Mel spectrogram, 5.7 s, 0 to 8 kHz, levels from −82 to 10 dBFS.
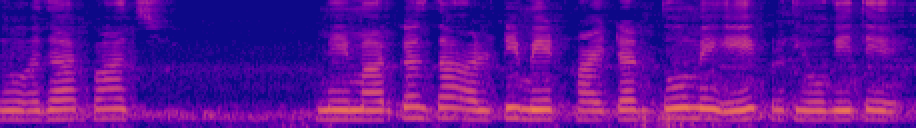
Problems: constant background noise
